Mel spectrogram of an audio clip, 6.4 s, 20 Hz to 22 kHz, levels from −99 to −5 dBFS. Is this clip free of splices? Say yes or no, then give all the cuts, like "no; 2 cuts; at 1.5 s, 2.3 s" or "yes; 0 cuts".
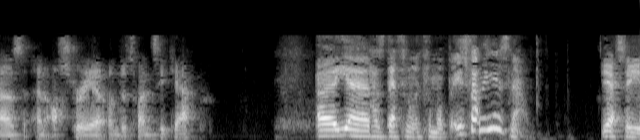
no; 2 cuts; at 3.7 s, 4.8 s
